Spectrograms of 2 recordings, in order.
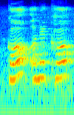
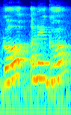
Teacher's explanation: પણ જ્યારે નાદતંત્રીઓની અવસ્થાને આપણે ધ્યાનમાં લઈએ ત્યારે એ ક અને ખ અઘોષ ધ્વનિઓ છે, પણ ગ અને ઘ એ ઘોષ ધ્વનિઓ છે.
